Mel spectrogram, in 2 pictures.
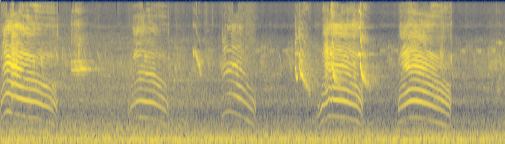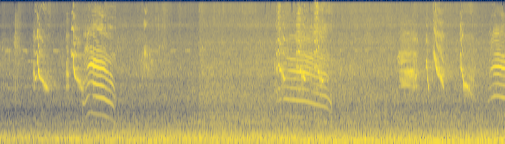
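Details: Monastery cat meowing insistently: a rapid series of about a dozen arched, wailing meows, closely spaced in the first half and softer, more scattered later as the background noise grows louder.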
